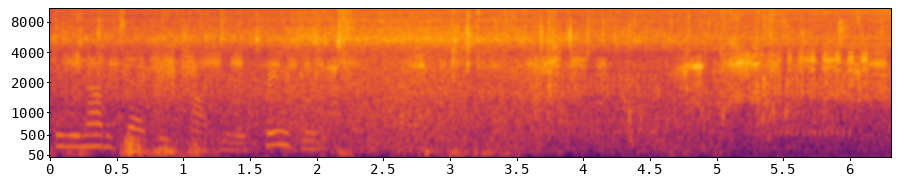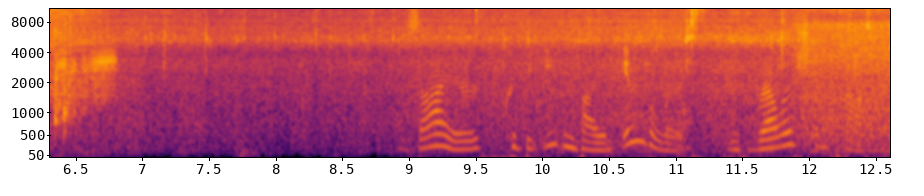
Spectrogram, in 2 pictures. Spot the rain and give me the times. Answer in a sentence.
The rain can be heard from 0.0 to 12.5 s.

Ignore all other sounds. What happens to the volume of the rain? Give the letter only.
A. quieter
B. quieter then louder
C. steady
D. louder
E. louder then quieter
B.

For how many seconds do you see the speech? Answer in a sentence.
You can hear the speech for 6 seconds altogether.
